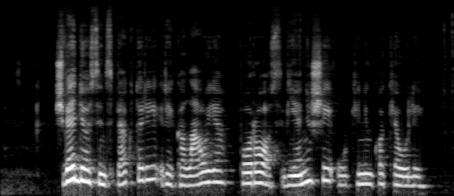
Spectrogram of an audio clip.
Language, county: Lithuanian, Vilnius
